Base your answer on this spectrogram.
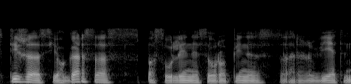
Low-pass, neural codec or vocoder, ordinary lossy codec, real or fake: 5.4 kHz; none; AAC, 48 kbps; real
